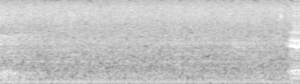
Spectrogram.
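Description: Steady low hum with an even hiss underneath, the background noise of an old archive recording made through a microphone and PA, with no speech over it.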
